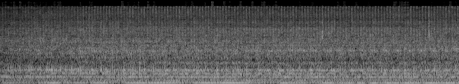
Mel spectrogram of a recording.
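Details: 2007 Toyota after a crank, no-start fix: steady, even idle with a smooth low hum and no misses, stumbles or knocks. Normal idle.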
